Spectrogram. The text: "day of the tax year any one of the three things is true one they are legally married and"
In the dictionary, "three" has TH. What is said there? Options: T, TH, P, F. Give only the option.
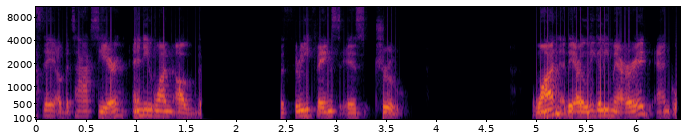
TH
